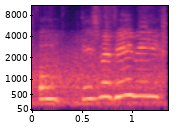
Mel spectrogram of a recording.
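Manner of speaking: doting. Real, not acted. Greeting her dog.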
